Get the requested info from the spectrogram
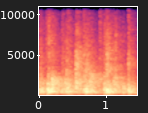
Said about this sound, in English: The Zimbabwean leads us in the Pentecostal clapping. So if you're English, we follow the Zimbabwean.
